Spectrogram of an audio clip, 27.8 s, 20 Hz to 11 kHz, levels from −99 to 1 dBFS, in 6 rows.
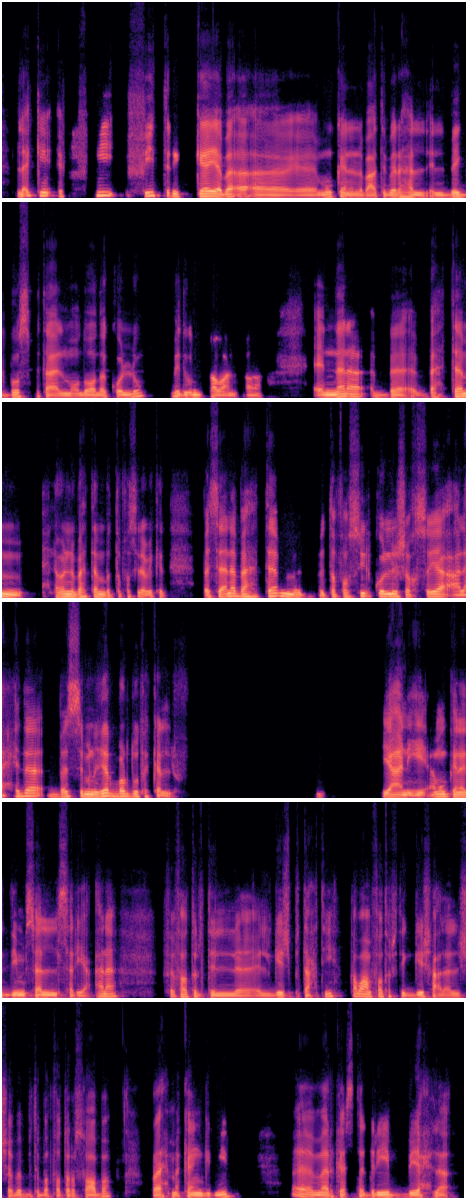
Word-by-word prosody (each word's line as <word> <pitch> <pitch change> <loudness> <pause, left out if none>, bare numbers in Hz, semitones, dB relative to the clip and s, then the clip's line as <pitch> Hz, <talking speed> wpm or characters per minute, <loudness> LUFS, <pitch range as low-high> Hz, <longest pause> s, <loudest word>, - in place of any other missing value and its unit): لكِ 180 +1 0
أف 175 -5 -1 0.3
في 190 +1 +3
في 170 +2 +1
تركّاية 145 -4 +4
بقى 130 0 +2
آآ 105 -1 -2
آآ - - -5
ممكن 120 0 -1
اللي 100 0 -3
باعتبرها 115 +5 0
ال 110 -1 0 0.2
الbig 115 -3 +1
boss 120 +1 -2
بتاع 100 -2 -1
الموضوع 100 +2 -1
ده 110 +1 0
كلّه 115 +8 -1 0.3
بدون 115 0 +1
طبعًا 105 -1 -1
آه 100 -1 -5 0.6
إن 115 +3 +5
أنا 135 -1 +2
ب 110 -1 -9 0.4
باهتم 115 +2 +3 0.2
إحنا 120 - -4
قُلنا 135 0 +6
باهتم 125 +1 +2
بالتفاصيل 120 0 -5
أوي 110 -1 -1
كده، 105 -2 -8 0.4
بس - - -1
أنا 145 +3 +5
باهتم 135 0 +3 0.2
بتفاصيل 120 +5 -1
كل 140 -1 +4
شخصية 130 +2 +1
على 110 -3 0
حِدا 155 +2 +1
بس 130 +4 -1
من 130 -2 +6
غير 155 +5 +6
برضه 140 -1 +2
تكلّف. 135 0 -5 1.3
امم، - - -13 0.6
يعني 120 -2 +4
إيه، 110 +2 -1
أنا - - -3
مُمكن 130 -2 +2
ادّي 115 -1 +2
مثال 105 0 +2
سريع، 90 - -4
أنا 140 +1 0 0.4
في - - -7
فترة - - -1
ال 95 -2 +1
الجيش 95 +4 -2
بتاعتي 140 +5 -5
طبعًا 140 -4 +2
فترة 130 +3 -5
الجيش 110 +3 -1
على 100 -1 -2
الشباب 95 +4 -4
بتبقى - - -6
فترة - - -4
صعبة، 110 +7 -2 0.4
رايح 115 0 0
مكان 105 0 +2
جديد 110 +7 -1 0.6
آآ 120 -3 0
مركز 115 +2 -1
تدريب 110 +2 +1
بيحلق 110 -1 -1
115 Hz, 155 wpm, -24 LUFS, 105-135 Hz, 1.3 s, قُلنا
